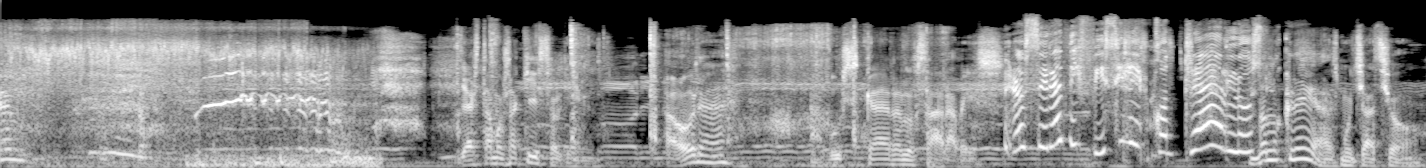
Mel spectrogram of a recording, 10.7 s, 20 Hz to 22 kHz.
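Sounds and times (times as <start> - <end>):
speech: 0.0 - 0.9, 3.4 - 10.6
horse whinnying as its rider reins it to a halt in the desert: 0.6 - 2.9.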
